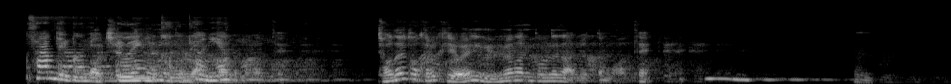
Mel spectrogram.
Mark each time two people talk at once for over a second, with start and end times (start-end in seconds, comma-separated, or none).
0.9-2.4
